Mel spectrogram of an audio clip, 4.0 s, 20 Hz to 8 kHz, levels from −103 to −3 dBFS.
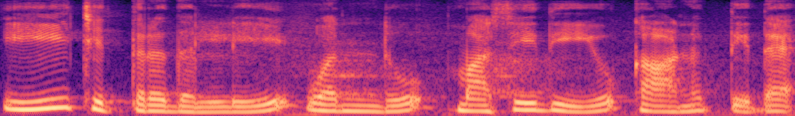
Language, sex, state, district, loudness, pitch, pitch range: Kannada, female, Karnataka, Bangalore, -15 LUFS, 155 Hz, 145-180 Hz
